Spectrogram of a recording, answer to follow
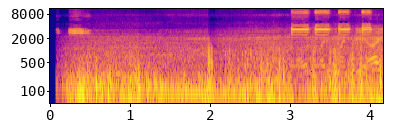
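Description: Low, steady rumble of a road vehicle on the move, with a single knock about halfway through. Near the end comes a quick series of short, high electronic beeps, about three a second.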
